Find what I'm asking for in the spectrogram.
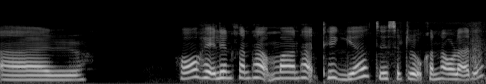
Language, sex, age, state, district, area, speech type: Santali, female, 18-30, Jharkhand, Bokaro, rural, spontaneous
